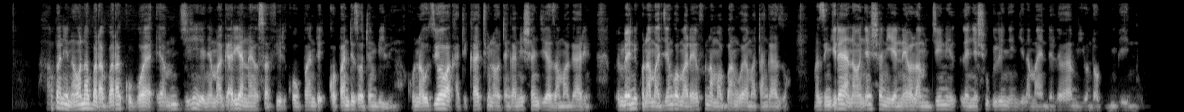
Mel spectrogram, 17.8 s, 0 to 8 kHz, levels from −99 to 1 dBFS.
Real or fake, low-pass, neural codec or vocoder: fake; 7.2 kHz; vocoder, 44.1 kHz, 80 mel bands, Vocos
